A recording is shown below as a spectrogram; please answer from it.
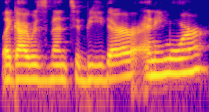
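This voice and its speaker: A woman's voice: fairly low pitch, a little fast. A middle-aged woman answering as a podcast guest in a conversational, emphatic way, using vivid examples to make her points. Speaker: podcast guest, pivot coach.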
